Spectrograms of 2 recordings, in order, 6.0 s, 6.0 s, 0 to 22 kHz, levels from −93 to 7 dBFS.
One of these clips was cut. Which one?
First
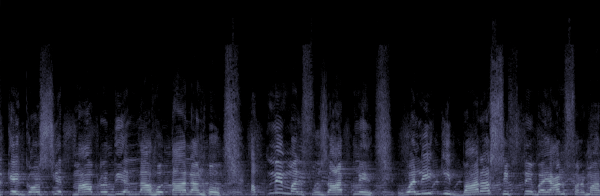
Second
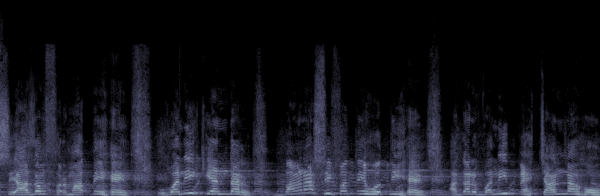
second; 1 cut; at 1.8 s

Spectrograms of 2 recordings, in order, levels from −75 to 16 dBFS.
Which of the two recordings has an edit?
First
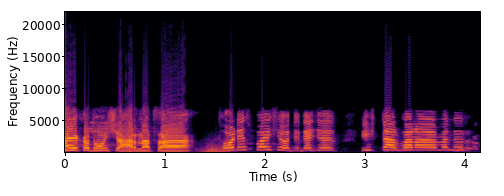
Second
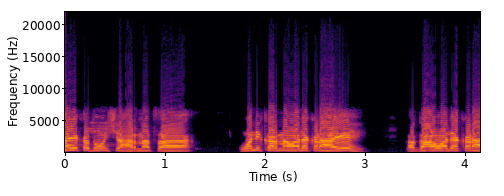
first; 1 cut; at 1.4 s

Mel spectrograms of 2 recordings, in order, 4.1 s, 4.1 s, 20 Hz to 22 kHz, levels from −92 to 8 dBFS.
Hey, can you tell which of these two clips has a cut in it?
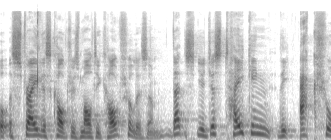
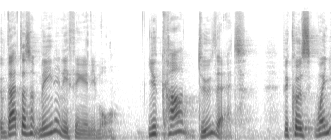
second; 1 cut; at 1.7 s

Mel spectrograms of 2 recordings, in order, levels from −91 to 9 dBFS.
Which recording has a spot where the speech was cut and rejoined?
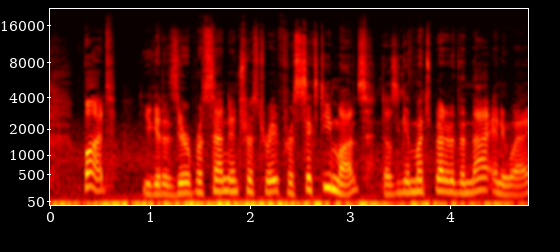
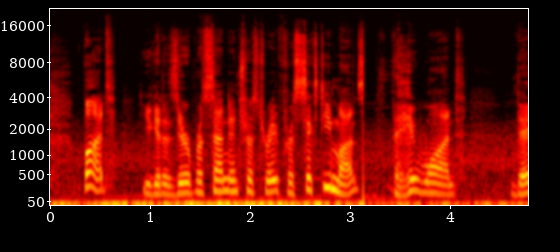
second; 1 cut; at 3.2 s

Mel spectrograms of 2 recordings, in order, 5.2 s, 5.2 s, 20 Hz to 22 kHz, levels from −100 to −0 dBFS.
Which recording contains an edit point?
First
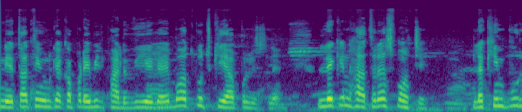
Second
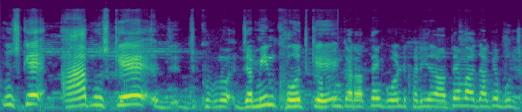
second; 1 cut; at 3.3 s

